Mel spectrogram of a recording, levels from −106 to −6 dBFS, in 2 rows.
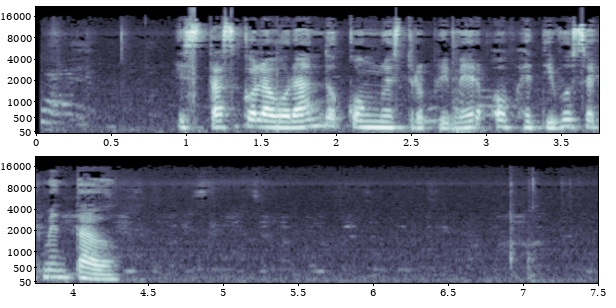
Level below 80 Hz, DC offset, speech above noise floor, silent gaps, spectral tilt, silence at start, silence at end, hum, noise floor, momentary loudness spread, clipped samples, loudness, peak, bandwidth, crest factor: -54 dBFS; under 0.1%; 38 dB; none; -3 dB/octave; 0.05 s; 3.2 s; none; -54 dBFS; 12 LU; under 0.1%; -14 LUFS; 0 dBFS; 16.5 kHz; 20 dB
